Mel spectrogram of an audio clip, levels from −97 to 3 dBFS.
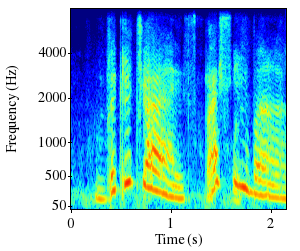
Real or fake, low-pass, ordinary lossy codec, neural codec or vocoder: fake; 7.2 kHz; Opus, 16 kbps; codec, 24 kHz, 1.5 kbps, HILCodec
